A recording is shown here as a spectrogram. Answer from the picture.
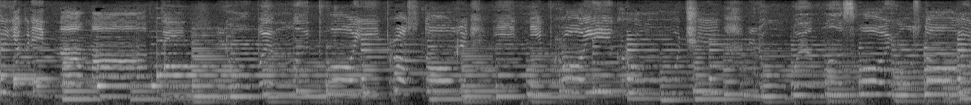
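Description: A young girl singing a song over instrumental accompaniment.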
